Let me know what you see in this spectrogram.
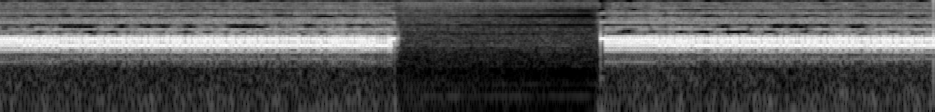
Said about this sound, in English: This is a test of the Washington, D.C. Metropolitan Operational Area Emergency Alert System. In the event of an emergency, this system would bring you important information.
